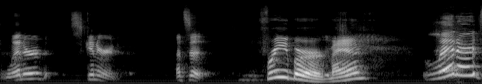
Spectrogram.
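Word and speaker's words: Lynyrd Skynyrd: Andy and pepper are on their way to lard skard leard lard skard Jesus Christ lyard skard lyard skard what I know it's spelled weird but it's Leonard skinnard that's it Freebird man Leonard skard even one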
